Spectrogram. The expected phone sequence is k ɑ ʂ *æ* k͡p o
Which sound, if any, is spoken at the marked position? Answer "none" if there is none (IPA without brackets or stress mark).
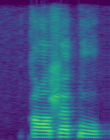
æ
